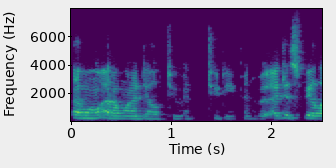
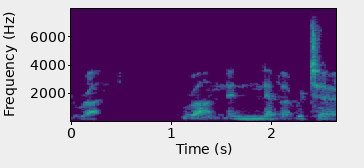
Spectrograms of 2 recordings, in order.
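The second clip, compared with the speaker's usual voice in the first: very slow, breathy whisper, dragging every word; 9 dB quieter than usual. Acting out a movie scene, doing Scar's voice. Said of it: "I can't do that perfect voice".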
